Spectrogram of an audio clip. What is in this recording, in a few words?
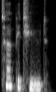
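"turpitude", British English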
